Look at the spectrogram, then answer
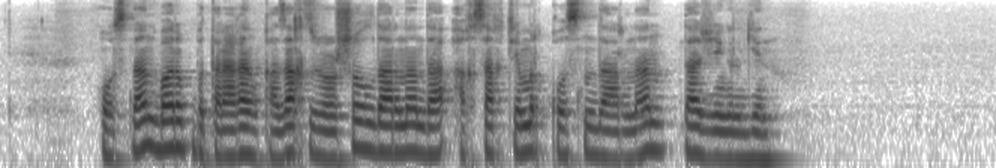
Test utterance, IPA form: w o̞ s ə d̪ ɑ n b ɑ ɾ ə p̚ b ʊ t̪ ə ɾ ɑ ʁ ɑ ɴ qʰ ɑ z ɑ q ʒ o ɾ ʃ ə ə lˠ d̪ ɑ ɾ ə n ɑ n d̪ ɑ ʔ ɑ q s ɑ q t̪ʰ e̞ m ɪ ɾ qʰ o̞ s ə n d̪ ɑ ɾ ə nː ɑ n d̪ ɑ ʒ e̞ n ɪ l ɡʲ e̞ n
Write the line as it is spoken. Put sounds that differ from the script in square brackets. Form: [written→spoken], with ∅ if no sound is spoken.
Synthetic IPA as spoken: w o̞ s ə d̪ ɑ n b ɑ ɾ ə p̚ b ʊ t̪ ə ɾ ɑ ʁ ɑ ɴ qʰ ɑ z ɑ q ʒ o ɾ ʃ ə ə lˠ d̪ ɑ ɾ ə n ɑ n d̪ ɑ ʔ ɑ q s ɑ q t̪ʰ e̞ m ɪ ɾ qʰ o̞ s ə n d̪ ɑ ɾ ə [nː→n] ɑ n d̪ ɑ ʒ e̞ [n→ŋ] ɪ l ɡʲ e̞ n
